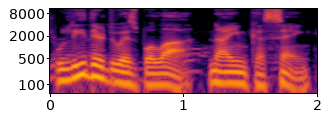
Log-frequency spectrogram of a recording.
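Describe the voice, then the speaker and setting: A man's voice: on the low side, very animated, normal speed, darkish tone. A man with a Brazilian accent reading a translated voice-over of political news commentary as the show's host.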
